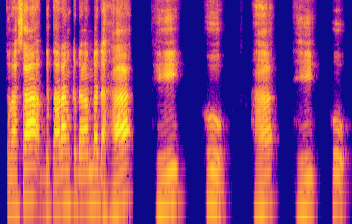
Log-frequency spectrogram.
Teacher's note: yang terpenting ha mah terasa getaran ke dalam dada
